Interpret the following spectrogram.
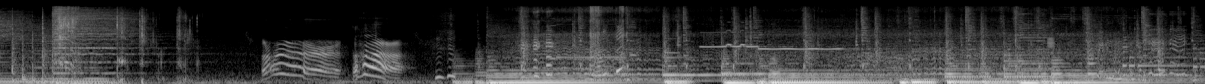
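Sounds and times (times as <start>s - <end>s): instrumental music with bass: 4.6s - 11.8s
cartoon buzzing insect effect: 5.0s - 11.0s.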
